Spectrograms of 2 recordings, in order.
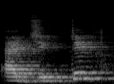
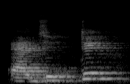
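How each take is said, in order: Both takes have the same delivery.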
